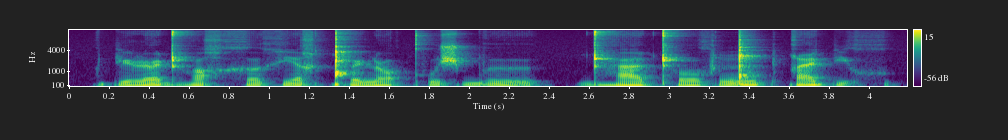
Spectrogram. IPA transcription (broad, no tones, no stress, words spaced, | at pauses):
pʲɤɭɤɖʱɔχ xɤxiχǃʰɯ ɳɔʔkʷʼɯʃ bɯ | ɖʱa ʈʰox ŋ͡ǃup qipʲux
